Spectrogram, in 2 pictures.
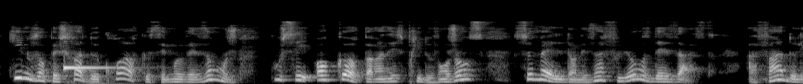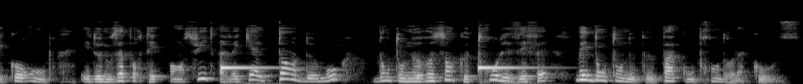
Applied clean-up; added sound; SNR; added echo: none; Marimba, xylophone; 0 dB; none.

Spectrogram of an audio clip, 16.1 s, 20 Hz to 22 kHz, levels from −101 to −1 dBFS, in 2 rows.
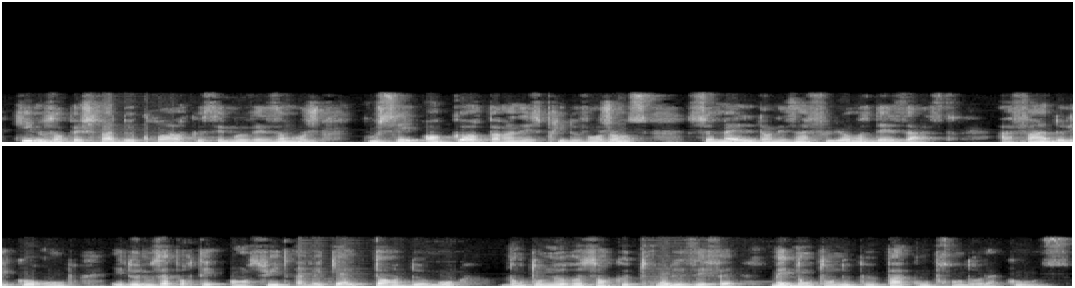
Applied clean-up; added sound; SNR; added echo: neural separator model SepFormer DNS4.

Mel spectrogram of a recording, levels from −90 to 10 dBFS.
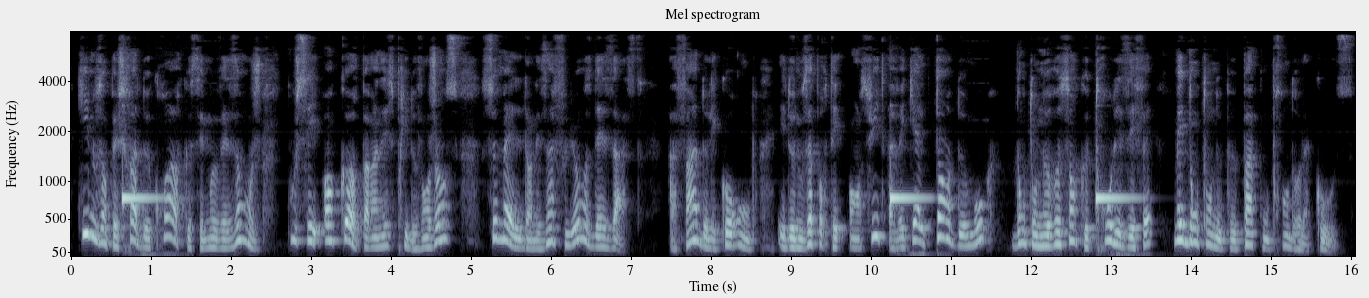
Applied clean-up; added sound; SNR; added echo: neural mask model RNNoise.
